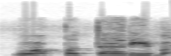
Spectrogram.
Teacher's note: قاف کے اوپر بھی ساکن ہے، اس کو بھی قلقلے کے ساتھ پڑھیں گے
